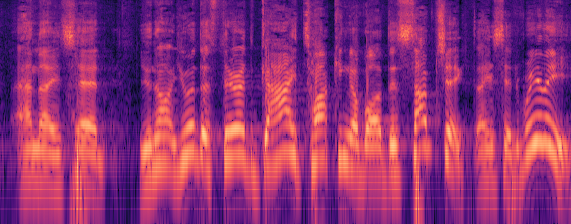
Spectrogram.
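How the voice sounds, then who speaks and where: A man talks very fast in a German accent. His pitch swings very widely. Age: 40s. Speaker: executive coach and keynote speaker. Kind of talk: keynote talk. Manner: halting, with fillers.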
